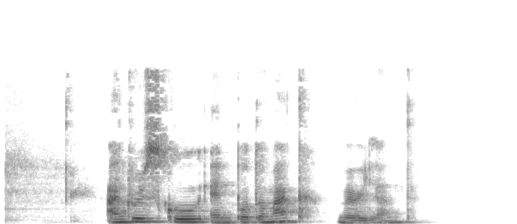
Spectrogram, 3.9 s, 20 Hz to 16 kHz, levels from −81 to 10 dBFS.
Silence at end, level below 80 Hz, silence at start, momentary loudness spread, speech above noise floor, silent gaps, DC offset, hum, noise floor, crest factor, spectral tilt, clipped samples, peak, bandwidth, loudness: 0.75 s; -72 dBFS; 0.05 s; 23 LU; 66 dB; none; under 0.1%; none; -90 dBFS; 18 dB; -4.5 dB/octave; under 0.1%; -8 dBFS; 11.5 kHz; -24 LUFS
